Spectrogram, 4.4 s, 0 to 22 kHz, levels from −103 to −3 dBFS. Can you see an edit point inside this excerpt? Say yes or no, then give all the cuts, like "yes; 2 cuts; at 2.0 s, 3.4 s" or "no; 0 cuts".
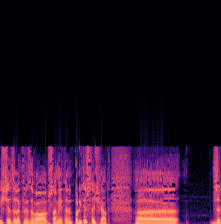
no; 0 cuts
